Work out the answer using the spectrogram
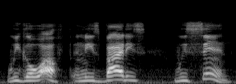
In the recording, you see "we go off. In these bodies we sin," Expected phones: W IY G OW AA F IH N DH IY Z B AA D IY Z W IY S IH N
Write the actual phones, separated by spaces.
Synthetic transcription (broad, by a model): W IY G OW AA F IH N DH IY Z B AA D IY Z W IY S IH N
